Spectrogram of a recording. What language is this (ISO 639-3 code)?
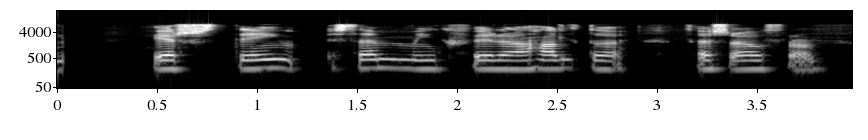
isl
